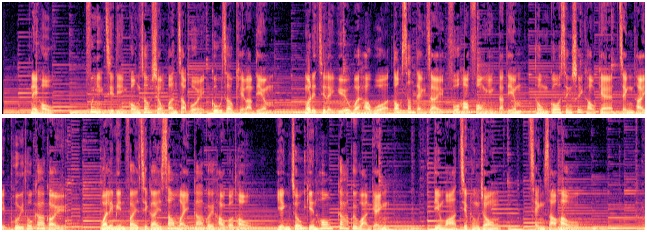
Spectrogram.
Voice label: locutor chino cantones cantonese voiceover

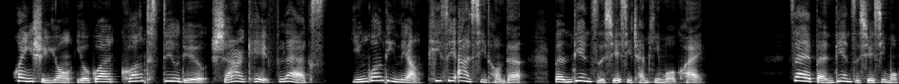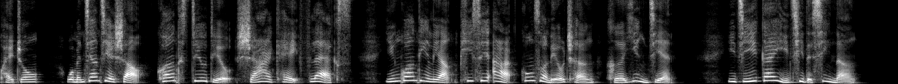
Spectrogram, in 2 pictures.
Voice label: chinese voiceover locutora china mandarina

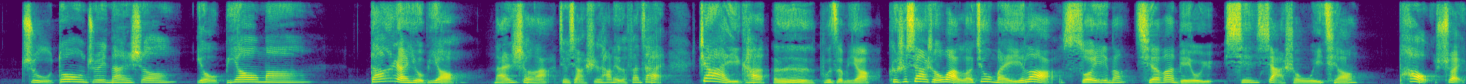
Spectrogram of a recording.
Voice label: locutora china chinese mandarin voiceover

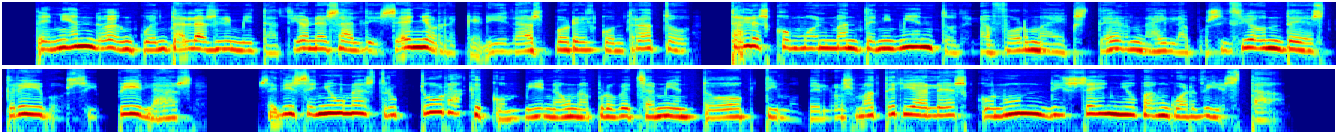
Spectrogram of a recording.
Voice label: abuela locutora spanish voiceover; voces ancianos

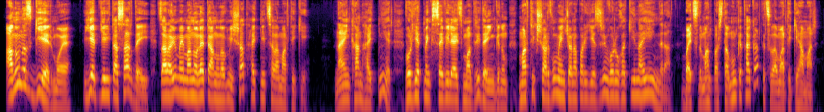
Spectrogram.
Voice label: armenian voiceover locutor armenia

